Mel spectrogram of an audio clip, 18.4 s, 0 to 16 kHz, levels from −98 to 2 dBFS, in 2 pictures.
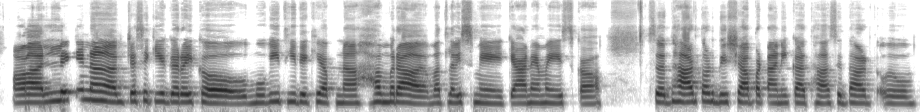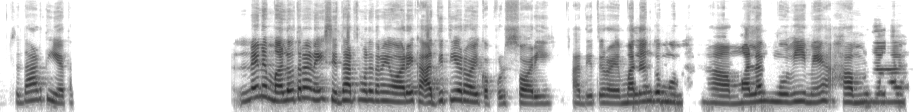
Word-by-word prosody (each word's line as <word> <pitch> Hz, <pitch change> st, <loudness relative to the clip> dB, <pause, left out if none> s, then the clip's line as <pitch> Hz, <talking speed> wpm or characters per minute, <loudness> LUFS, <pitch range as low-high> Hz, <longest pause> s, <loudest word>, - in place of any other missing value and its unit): अ, 225 Hz, +1 st, +5 dB
लेकिन 275 Hz, +4 st, +1 dB
अ, 280 Hz, -, +8 dB
अब 240 Hz, 0 st, +1 dB
जैसे 255 Hz, +1 st, -1 dB
कि 250 Hz, -1 st, -2 dB
अगर 240 Hz, -1 st, 0 dB
एक 235 Hz, 0 st, +1 dB
अ, 200 Hz, -2 st, +3 dB
मूवी 220 Hz, +4 st, -3 dB
थी 245 Hz, -, -3 dB
देखिए 235 Hz, 0 st, -1 dB
अपना 215 Hz, -1 st, -2 dB, 0.2 s
हमराह 230 Hz, -4 st, +2 dB
मतलब 215 Hz, +1 st, -5 dB
इसमें 215 Hz, -3 st, -3 dB
क्या 205 Hz, 0 st, +1 dB
नाम 215 Hz, 0 st, -4 dB
है, 210 Hz, -1 st, -3 dB
इसका 200 Hz, -2 st, -5 dB, 0.6 s
सिद्धार्थ 235 Hz, 0 st, +2 dB
और 250 Hz, -, -1 dB
दिशा 235 Hz, 0 st, -1 dB
पटानी 215 Hz, -2 st, -1 dB
का 215 Hz, -, +1 dB
था, 200 Hz, -1 st, -1 dB
सिद्धार्थ 210 Hz, 0 st, -4 dB
अ, 195 Hz, -1 st, -7 dB, 0.2 s
सिद्धार्थ 275 Hz, +7 st, -3 dB
ही 275 Hz, -, -1 dB
है 210 Hz, -, 0 dB
ना? 220 Hz, +1 st, -12 dB, 1.6 s
नहीं, 260 Hz, -, -10 dB
नहीं 395 Hz, -, +4 dB
मल्होत्रा 295 Hz, +6 st, +5 dB
नहीं, 295 Hz, +1 st, +2 dB
सिद्धार्थ 285 Hz, -1 st, +1 dB
मल्होत्रा 285 Hz, -2 st, -1 dB
नहीं 270 Hz, -, 0 dB
और 240 Hz, -, +5 dB
एक 260 Hz, 0 st, +1 dB
आदित्य 275 Hz, +6 st, +2 dB
रॉय 255 Hz, -3 st, +2 dB
कपूर, 195 Hz, -3 st, -7 dB
सॉरी 200 Hz, 0 st, -2 dB, 0.2 s
आदित्य 210 Hz, +2 st, -7 dB
रॉय, 205 Hz, -1 st, 0 dB
मलंग 235 Hz, +5 st, 0 dB
मूवी 230 Hz, -3 st, -4 dB, 0.3 s
हाँ, 210 Hz, -2 st, +1 dB
मलंग 255 Hz, +3 st, +2 dB
मूवी 245 Hz, +2 st, 0 dB
में 230 Hz, +2 st, 0 dB, 0.2 s
हमराह 235 Hz, 0 st, -1 dB
230 Hz, 175 wpm, -23 LUFS, 210-255 Hz, 1.6 s, अ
